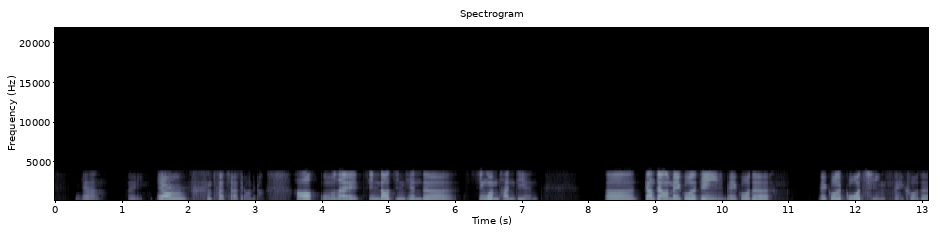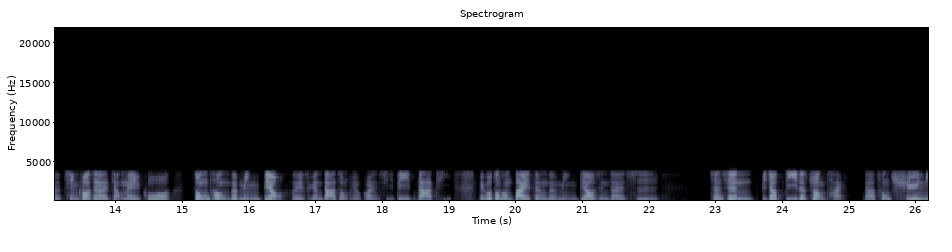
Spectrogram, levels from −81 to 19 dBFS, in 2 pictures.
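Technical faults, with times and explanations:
4.38–4.40 s, 22.08–22.10 s, 25.22–25.24 s: packet loss with pitch repetition. Each gap, fitting one lost 20 ms packet, was bridged by repeating the last pitch period, giving a brief held, buzzy blip.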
